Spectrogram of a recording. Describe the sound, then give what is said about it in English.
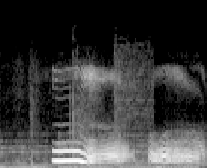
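A voice imitates the strained, damaged croak of a voice with vocal nodes from throat infections, trying to say lines on stage: two fairly loud bursts of squeaky, breaking vocal sound in quick succession, the first rising sharply, the second a shorter rasp, with no actual words. “I've had such bad uh, throat infections and things like that that I developed nodes and honest to god, there was times I was on stage and I would open my mouth to say my lines and it would sound like this.”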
